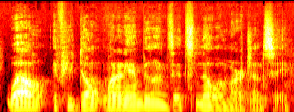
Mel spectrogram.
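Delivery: very low, hushed deadpan officer; stoic officer. Retold or imitated. Officer answering the driver at the car, stoic. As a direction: drop low and quiet, playing the unmoved cop. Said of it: "he's just stoic and he says".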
